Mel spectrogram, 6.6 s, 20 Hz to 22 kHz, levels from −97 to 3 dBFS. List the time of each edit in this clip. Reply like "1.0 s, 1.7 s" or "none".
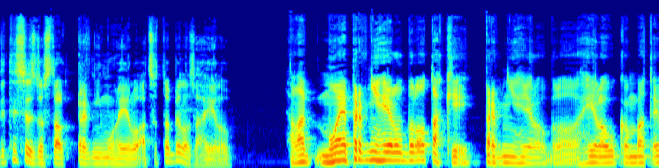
none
